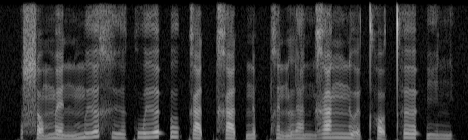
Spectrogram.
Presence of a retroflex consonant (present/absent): absent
